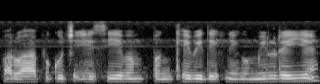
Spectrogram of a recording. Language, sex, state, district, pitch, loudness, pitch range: Hindi, male, Bihar, West Champaran, 135 Hz, -16 LUFS, 125-140 Hz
